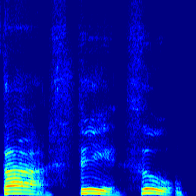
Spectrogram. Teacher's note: এইটা দেখেন, ওনার কিন্তু বোঝা যাচ্ছে উনি জিহ্বার আগাকে উপরের দাঁতের আগার সাথে যুক্ত করেছে, এটা বোঝা যাচ্ছে, কারণ হালকা কেমন বাতাসের মতন বের হচ্ছে।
